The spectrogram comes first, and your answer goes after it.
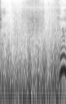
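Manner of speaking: a long unvoiced high exhale, puffing from the climb; breathless whew. Real, not acted. Cyclist riding uphill, winded, blowing out a long breathless whew. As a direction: blow out hard, winded on the bike. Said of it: "you can probably tell I'm out of breath already".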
